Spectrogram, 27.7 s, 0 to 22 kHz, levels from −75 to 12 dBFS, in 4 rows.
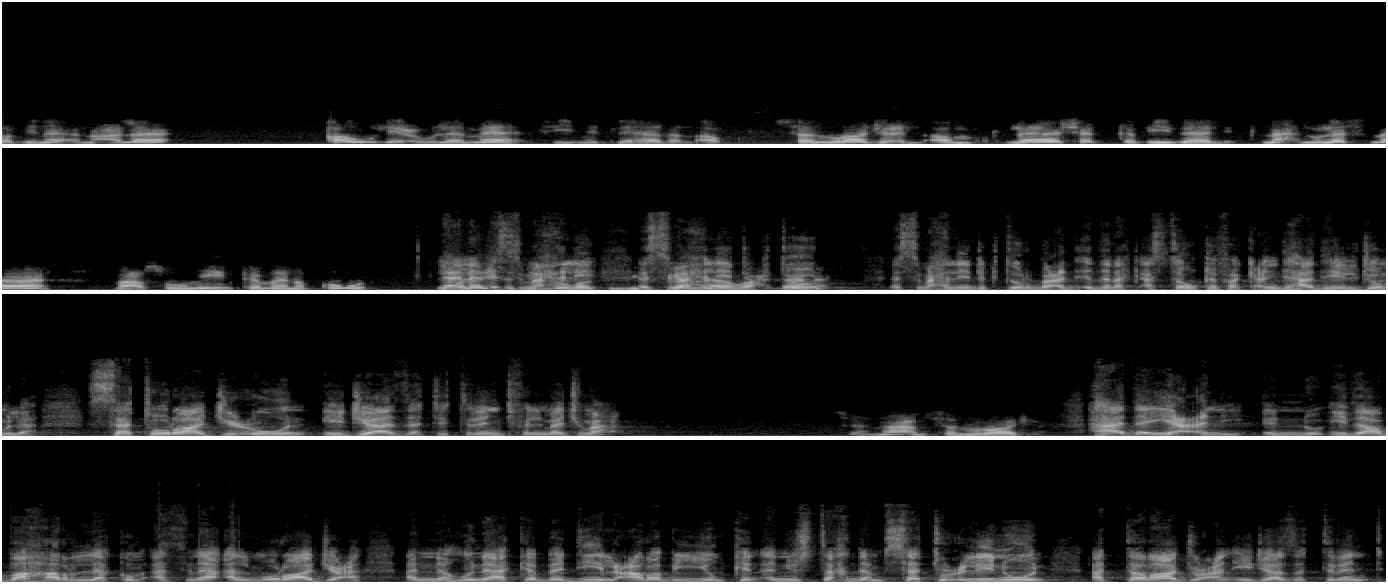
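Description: No technical faults are audible anywhere in the recording.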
